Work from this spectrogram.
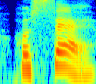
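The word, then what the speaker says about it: José: 그래서 스페인 스페인식 이름입니다 스페인에선 제 가 흐 발음나요 흐 그래서 호우스 하지 않고 호세 호세 많이 들어보셨죠 호세 호세 세입니다 호세 예 그래서 어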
